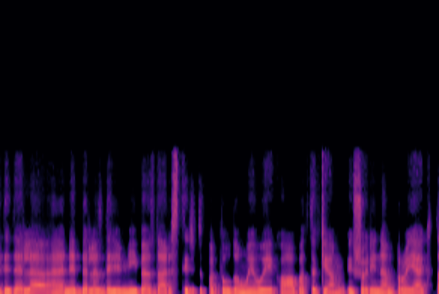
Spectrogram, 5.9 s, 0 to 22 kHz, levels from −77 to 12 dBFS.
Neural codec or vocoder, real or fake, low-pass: codec, 24 kHz, 0.9 kbps, WavTokenizer, large speech release; fake; 10.8 kHz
